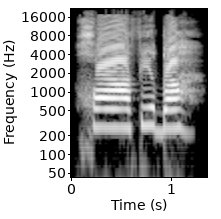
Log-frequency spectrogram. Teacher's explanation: تو کیونکہ اس کے پہلے حرف الخا ہے تو ہمیں مد الف کو بھی بھاری آواز میں ادا کرنا ہے · یہاں حرف الضاد ہے. ضاد کی ادائیگی زبان کے کروٹ اور اوپر کے داڑھوں کے جڑ سے ہے. ضاد حروف التفخیم میں سے ہے تو ہم یہ حرف کو موٹی آواز میں پڑھیں گے.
